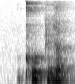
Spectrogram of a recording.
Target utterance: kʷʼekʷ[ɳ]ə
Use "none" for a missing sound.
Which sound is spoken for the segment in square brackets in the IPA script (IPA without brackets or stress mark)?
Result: ɲ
